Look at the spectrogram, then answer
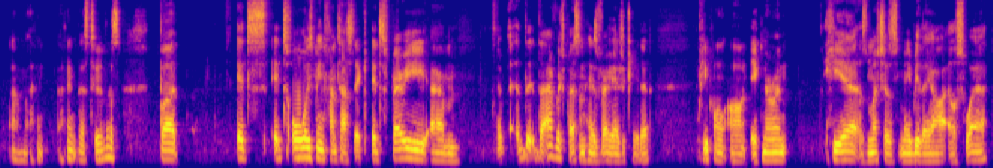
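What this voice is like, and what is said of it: English accent. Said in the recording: “I'm black with an English accent”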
